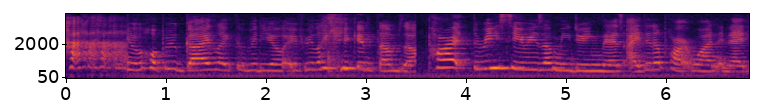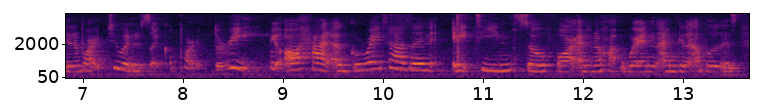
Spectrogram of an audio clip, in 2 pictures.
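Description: A woman's voice: high voice, moderate pace, few pauses, distant mic, a little hiss or hum. A young woman chatting casually in a vlog, sarcastic and mock-offended as she calls out trolls. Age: young adult. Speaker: YouTuber reacting to hate comments. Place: bedroom, indoors. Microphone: camera mic at a distance. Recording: roomy, off-mic, music behind.

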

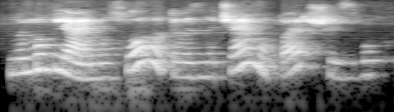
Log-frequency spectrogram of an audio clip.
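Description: A woman kindergarten teacher with a Ukrainian accent teaching young children letter sounds, enunciating slowly and clearly sound by sound. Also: fairly high pitch, sing-song. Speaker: preschool teacher. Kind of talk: literacy lesson for young children. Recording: echoey room, dull lo-fi sound.

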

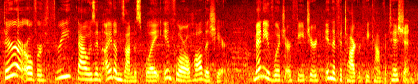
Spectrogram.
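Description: A woman's voice: mid-range voice, very animated, fast talker, crowd noise. A woman reporter reading a scripted news voice-over in an upbeat way.

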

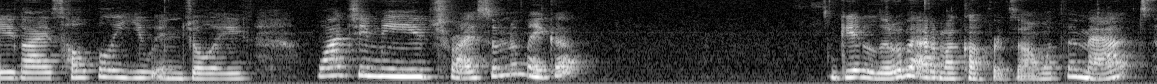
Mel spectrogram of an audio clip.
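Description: A woman's voice: a little high, reverberant. A woman beauty vlogger talking casually and upbeat to her viewers, with lots of fillers. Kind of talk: casual direct-to-camera chat.

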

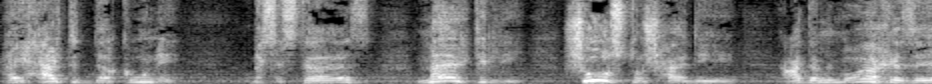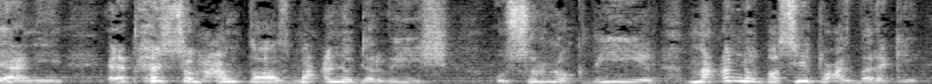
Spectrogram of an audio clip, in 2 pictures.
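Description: An actor with a Syrian accent playing a chatty, courteous neighborhood shopkeeper who loves to gossip in a TV comedy. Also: male voice, high voice, animated, brisk, creaky, a bit bright, slight background noise, heavily acted. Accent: Syrian Arabic. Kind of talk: TV comedy acting.

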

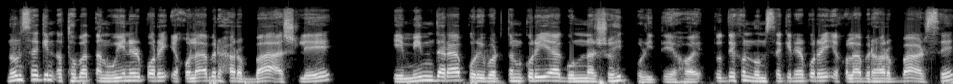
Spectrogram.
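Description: A man with a Bangladeshi accent teaching Quran reading, slowly spelling out syllables and drawing out each sound. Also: on the high side, no room sound. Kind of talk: slow spelled-out recitation lesson.

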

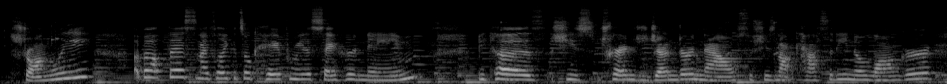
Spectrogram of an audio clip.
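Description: A woman talking casually on a livestream, rambling and leaning on the word "like". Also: medium pitch. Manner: rambling, heavy use of filler "like".

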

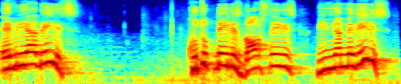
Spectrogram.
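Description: Male preacher, high voice, scolding and emphatic, religious talk. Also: normal speed, mellow. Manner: scolding, emphatic, rhetorical questions.

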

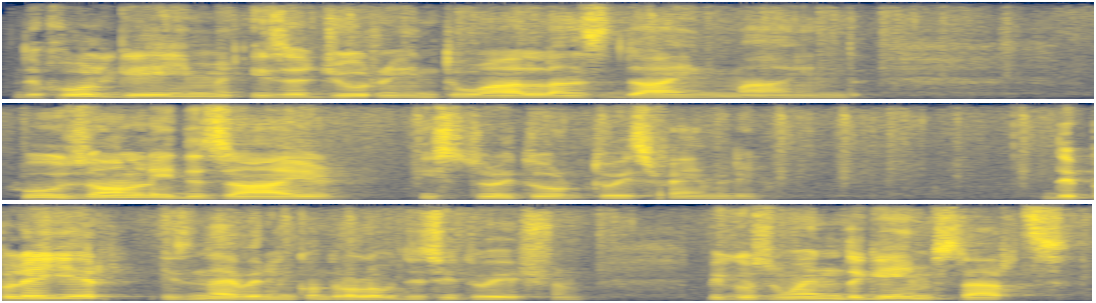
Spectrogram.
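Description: A teenage man with an Italian accent, narrating a voice-over about making his game in an earnest, explanatory way. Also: fairly low pitch. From Italy. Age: teens. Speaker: game developer.

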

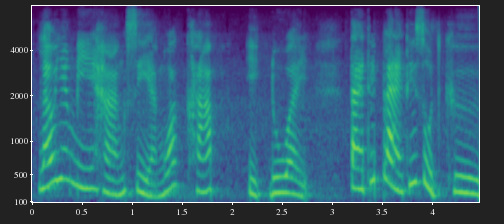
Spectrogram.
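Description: A woman reading a romance audio novel aloud with a steady storytelling delivery. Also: high-pitched, a little fast, dull audio. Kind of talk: scripted narration of a romance novel.

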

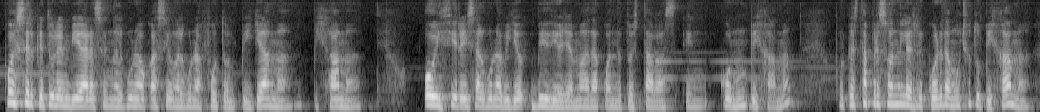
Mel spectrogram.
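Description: A woman from gives a tarot reading to camera. Her voice is mellow and breathy, and she draws out the channeled phrases slowly and softly over faint background music. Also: fairly low pitch. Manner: slow, soft, drawn-out channeled phrases. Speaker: tarot reader.

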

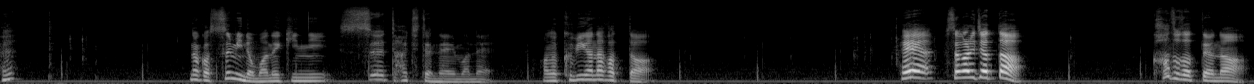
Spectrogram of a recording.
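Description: A man's voice: high voice, big pitch swings, fairly bright tone, clear, resonant tone. A man streaming a horror game, chatting to himself and yelping with sudden, repeated startled exclamations. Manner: jumpy, easily startled, yelps and rapid repeated exclamations; chatty self-talk narrating his moves. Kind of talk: casual horror game commentary.

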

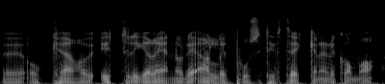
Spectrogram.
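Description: A man walking through stock charts in a halting screen-recorded analysis, with many fillers as he thinks aloud. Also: extremely low pitch, steady tone, gravelly, dry recording, clean studio sound. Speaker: market analyst.

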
